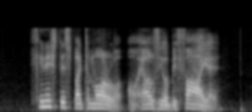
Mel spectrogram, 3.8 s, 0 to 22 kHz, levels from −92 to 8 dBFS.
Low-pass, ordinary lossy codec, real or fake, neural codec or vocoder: none; none; fake; codec, 16 kHz, 1 kbps, FunCodec, trained on LibriTTS, 50 frames a second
